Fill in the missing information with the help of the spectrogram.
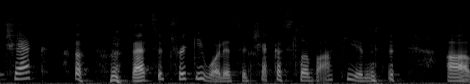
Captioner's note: laughing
